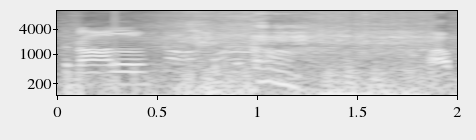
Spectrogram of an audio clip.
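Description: Speech, a voice talking, with a low rumble underneath that grows strongest past the middle.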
